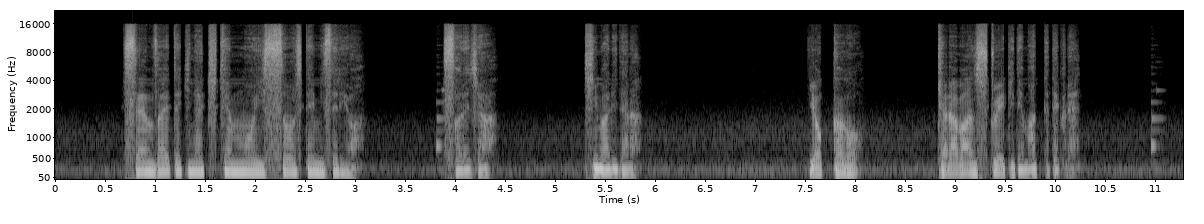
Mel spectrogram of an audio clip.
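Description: A young man speaks calmly and firmly, close up.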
